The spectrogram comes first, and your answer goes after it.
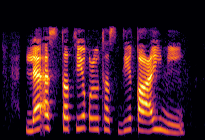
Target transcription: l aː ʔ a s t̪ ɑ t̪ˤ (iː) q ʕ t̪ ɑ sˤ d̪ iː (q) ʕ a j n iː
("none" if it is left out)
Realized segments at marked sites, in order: iː, q

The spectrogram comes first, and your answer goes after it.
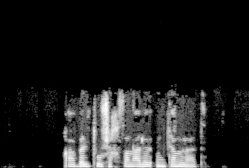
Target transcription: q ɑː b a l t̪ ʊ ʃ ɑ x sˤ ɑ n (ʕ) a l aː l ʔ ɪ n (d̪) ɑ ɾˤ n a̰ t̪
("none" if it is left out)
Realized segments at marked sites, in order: ʕ, t̪

